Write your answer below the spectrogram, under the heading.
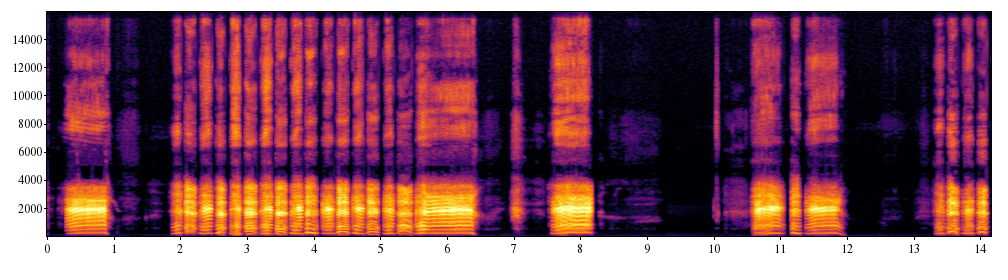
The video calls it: funny donkey sound/very funny voice donkey /donkey raja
